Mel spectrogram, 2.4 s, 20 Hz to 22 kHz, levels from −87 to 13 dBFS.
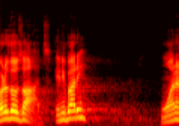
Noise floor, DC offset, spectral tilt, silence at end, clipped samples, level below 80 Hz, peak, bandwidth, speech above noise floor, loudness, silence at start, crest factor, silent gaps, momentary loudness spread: -62 dBFS; under 0.1%; -5.5 dB/octave; 0 s; under 0.1%; -68 dBFS; -4 dBFS; 11 kHz; 42 dB; -22 LUFS; 0 s; 18 dB; none; 20 LU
